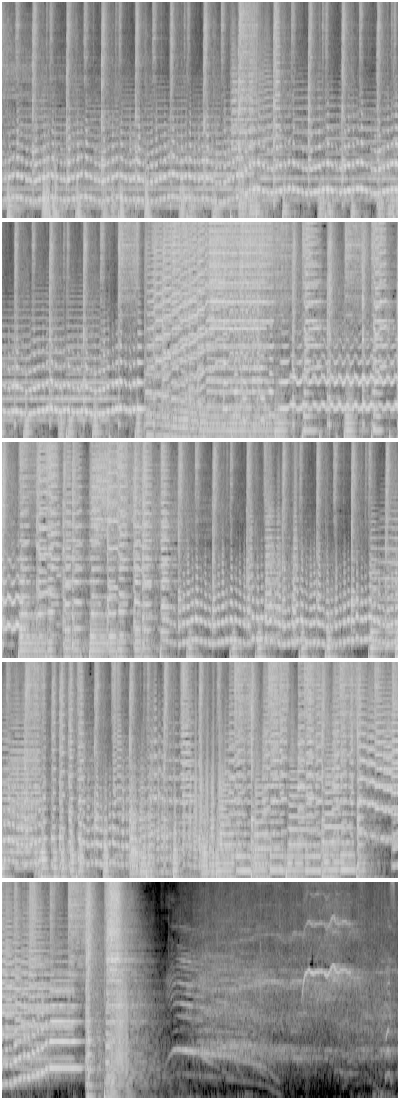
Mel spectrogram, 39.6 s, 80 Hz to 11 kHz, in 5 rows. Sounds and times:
Trombone: 0.0 - 34.8.

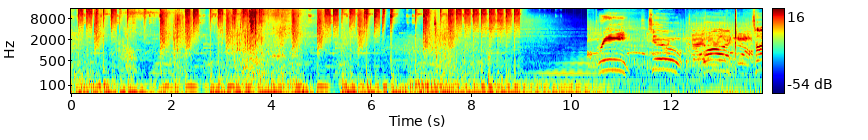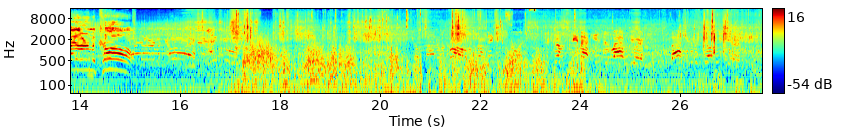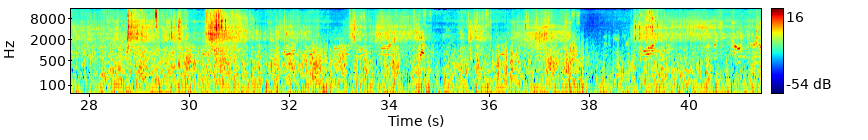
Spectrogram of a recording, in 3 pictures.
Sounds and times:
Speech: 20.7 - 27.4, 31.5 - 34.9, 38.3 - 39.7, 40.4 - 41.4.

